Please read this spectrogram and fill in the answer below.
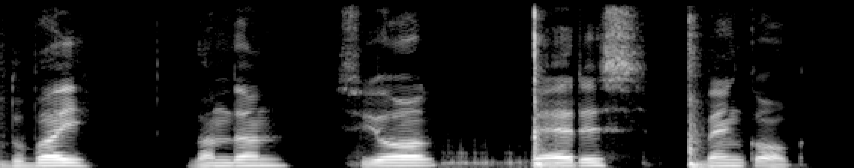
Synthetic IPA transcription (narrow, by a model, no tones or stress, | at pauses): d̪ubɐj | lɐnd̪ən | sijoːlpɛːɾis | bɛŋkɔk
